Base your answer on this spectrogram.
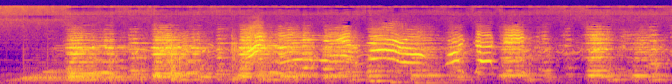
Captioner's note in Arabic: موسيقى مبهجة; صراخ الأطفال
